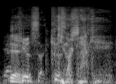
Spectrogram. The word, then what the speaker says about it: Kiyosaki: Kiyosaki.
